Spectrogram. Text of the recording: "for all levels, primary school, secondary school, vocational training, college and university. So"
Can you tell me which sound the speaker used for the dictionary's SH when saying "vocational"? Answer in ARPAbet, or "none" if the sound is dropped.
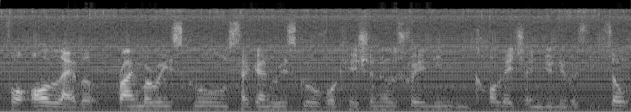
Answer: SH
